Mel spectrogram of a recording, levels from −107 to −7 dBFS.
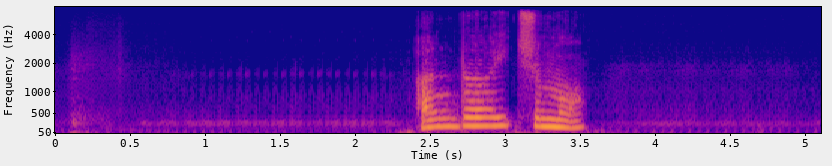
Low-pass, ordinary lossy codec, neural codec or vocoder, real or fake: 7.2 kHz; none; codec, 16 kHz in and 24 kHz out, 0.4 kbps, LongCat-Audio-Codec, fine tuned four codebook decoder; fake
